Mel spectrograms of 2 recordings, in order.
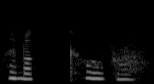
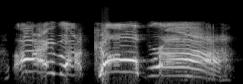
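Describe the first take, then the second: First: It is said quietly, without confidence. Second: It is said loudly, with confidence.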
